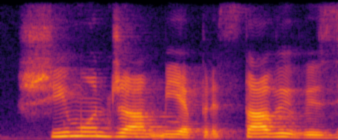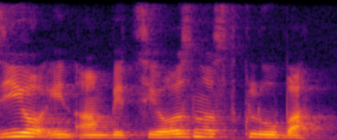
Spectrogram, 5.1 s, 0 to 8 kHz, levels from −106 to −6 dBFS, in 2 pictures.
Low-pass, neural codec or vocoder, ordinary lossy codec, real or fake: none; none; none; real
